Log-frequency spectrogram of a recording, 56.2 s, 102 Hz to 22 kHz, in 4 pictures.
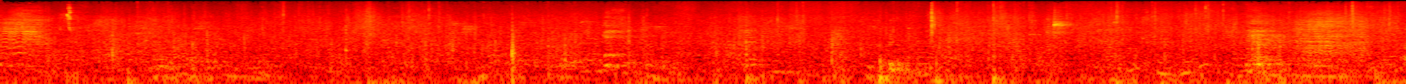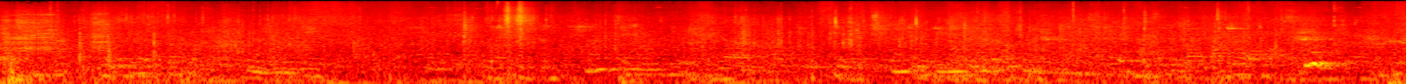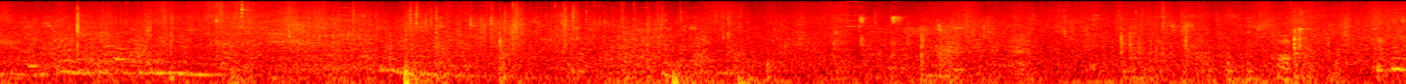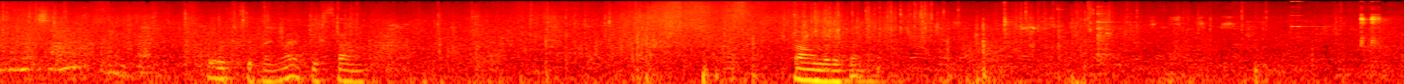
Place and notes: Sanssouci, Potsdam, Germany - walk
slow walk through rooms with different kind of wooden floors and parquet, aroundgoers and their steps, whisperings, plastic raincoats and plastic bags for umbrellas
Brandenburg, Deutschland, 18 May 2013, 02:54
